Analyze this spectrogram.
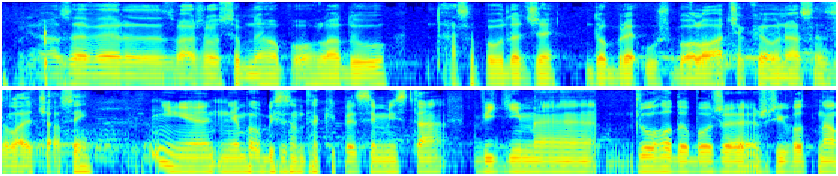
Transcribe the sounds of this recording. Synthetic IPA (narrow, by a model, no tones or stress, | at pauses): pɲɛnazaːʋɛɾzʋaːʒɦɔɔsɔbnɛːɦɔpɔɦlad̪u | d̪̥a̰ːsapɔʋɛd̪aɟʒɛd̪ɔbɾɛʔuʒbɔlɔat͡ʃakajuːnaːzzlɛːt͡ʃa̰siɲɪɛɲɛbɔlbisɔmt̪akiːpɛsimist̪a | ʋiɟiːmɛd̪l̩ˠɦɔd̪ɔbɔʒɛʒiʋɔt̪na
